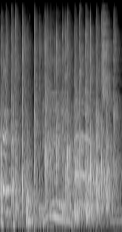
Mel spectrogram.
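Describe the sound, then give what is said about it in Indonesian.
A small group clapping during a casual conversation about coffee, sparse, irregular claps mixed with ongoing talk and laughter. “Applause. Yeah. Applause for Mas”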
